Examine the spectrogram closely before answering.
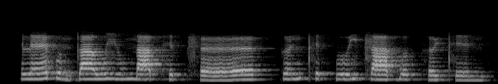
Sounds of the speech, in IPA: l ɛː˨˥ p ʊ˨˩ ŋ t̪ aː˨˧ w iː˨˧ w n̪ aː˧ p̚ h ɪ˧ k̚ t͡sʰ œː˨˥ | k ɵ˨˥ n t̪ʰ ɪ˨ k̚ p uː˨˥ j t͡s aː˨ p̚ w ʊ˧ k̚ h ɵ˨˧ ɥ t̪ʰ ɪ˨ ŋ

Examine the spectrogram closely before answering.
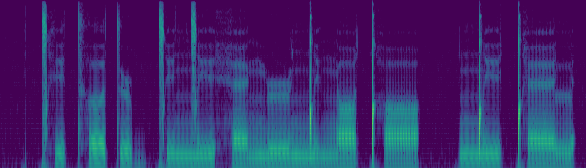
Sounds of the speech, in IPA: ǀʰ ɪ tʰ ʌ t ə˞ b ǀ ɪ ŋ͡ǀ ɪ h æ ŋ ə˞ ŋ͡ǃ ɪ ŋ ɑ ǃʰ ɑ | ŋ͡ǃ ɪ ǃʰ æ l

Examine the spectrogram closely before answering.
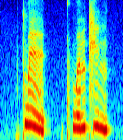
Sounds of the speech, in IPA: t̪ w e˥˩ ɪ̯ | kʰ w ə˧˥ n t͡ɕ i˥˩ ŋ

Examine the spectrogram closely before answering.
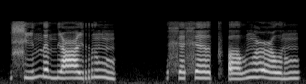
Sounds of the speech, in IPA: ɕ i n ɛ n i ʕ i r ũ | x ɛ x ɛ ə̯ t͡sʼ ʌ β ũ ʕ o ɾ ũ

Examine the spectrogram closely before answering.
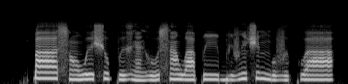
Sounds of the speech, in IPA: k͡p aː˦ s ɔ̃˧ w ɨ˧ ʃ u˦ p ɨ˨˦ ɣ ɛ̃˨ ɣ u˨˦ s ã˦ w a˧ p iː˧ b i˨ v ĩ˦ ʃ ɨ˦ ŋ u˧ v ɨ˧ kʷ aː˦

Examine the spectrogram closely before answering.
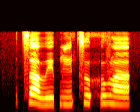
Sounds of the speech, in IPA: t͡s a˦˨ β e˨ ɓ ĩ˨˦ t͡s ʊ˦˨ h ʊ˦ v ã˨

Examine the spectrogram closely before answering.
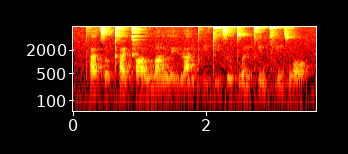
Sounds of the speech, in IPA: pʰ ä˥ t͡s ɤ˧˥ kʰ a˥ ɪ̯ kʰ ɑ˧˥ ʊ̯ l w ɑ˥ ŋ l ḛ˨˩ ɪ̯ ɻ a˧˥ n pʰ i˥˧ t̪ i˥˩ t͡s ɹ̩˧˥ t̪ w ə˥˧ n t̪ʰ i˥˩ n t̪ʰ i˧˥ n s w ɔ˥˩

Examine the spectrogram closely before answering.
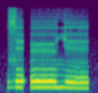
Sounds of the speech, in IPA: z e ʔ øː ʎ ɪː

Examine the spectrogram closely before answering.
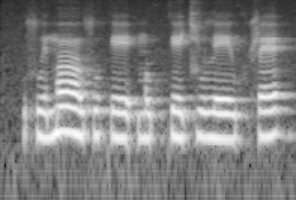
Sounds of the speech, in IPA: sʷ e m ʌː sʷ ʌ k eː ʔ m ʌ xʷ k e t͡ɕ u l eː xʷ ʂ ɛ

